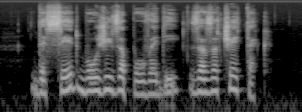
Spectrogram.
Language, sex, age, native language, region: Slovenian, female, 30-49, Slovenian, Pomurje region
